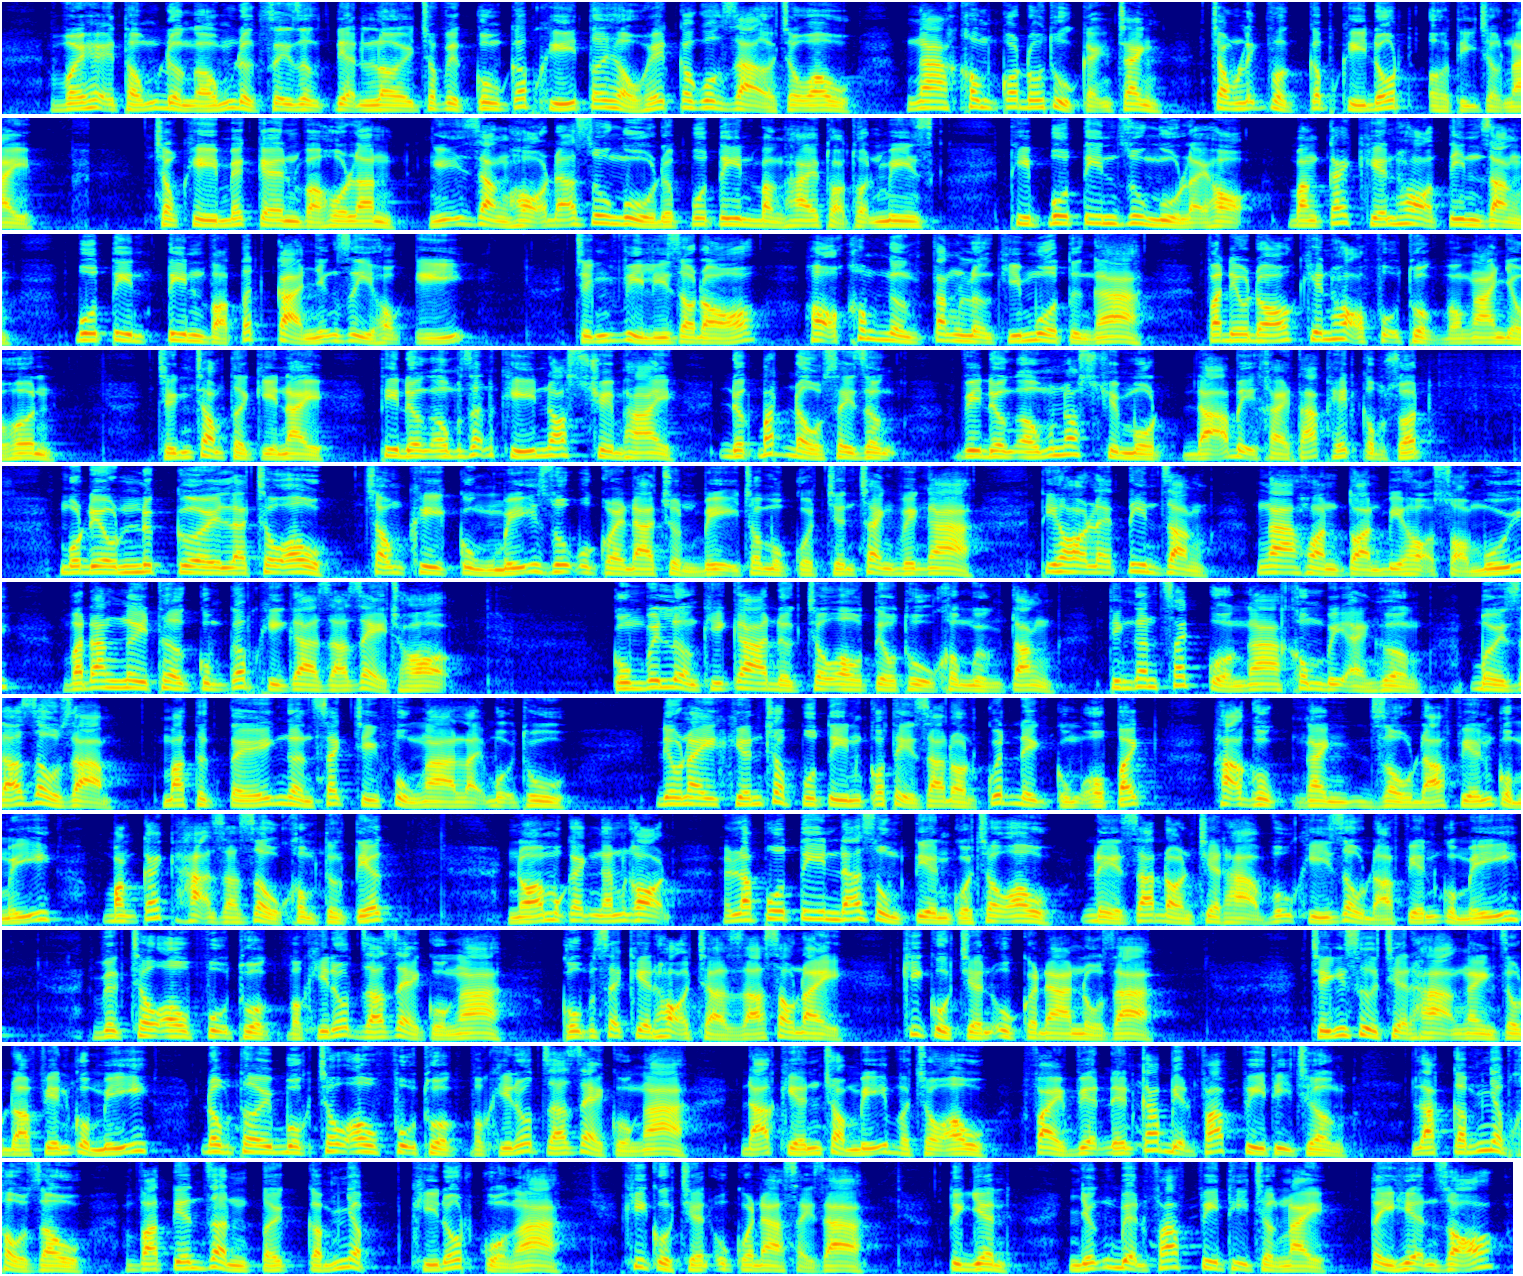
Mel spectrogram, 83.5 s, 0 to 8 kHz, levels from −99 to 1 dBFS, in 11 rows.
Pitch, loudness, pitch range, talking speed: 145 Hz, -31 LUFS, 125-170 Hz, 265 wpm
